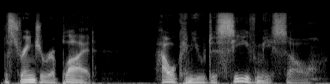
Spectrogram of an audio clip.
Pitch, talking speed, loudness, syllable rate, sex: 90 Hz, 165 wpm, -22 LUFS, 5.2 syllables/s, male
